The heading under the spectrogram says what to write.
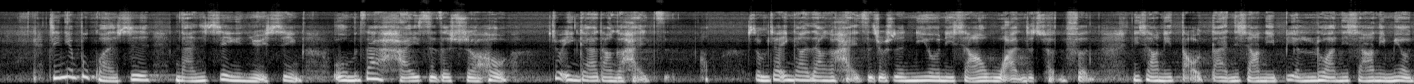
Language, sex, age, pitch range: Chinese, female, 30-49, 165-220 Hz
